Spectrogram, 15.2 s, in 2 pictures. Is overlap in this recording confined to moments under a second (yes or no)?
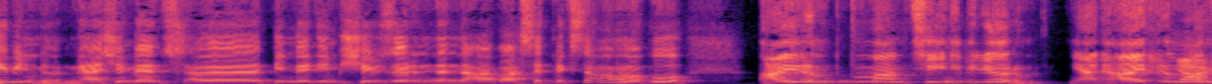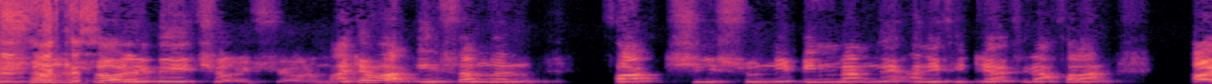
no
